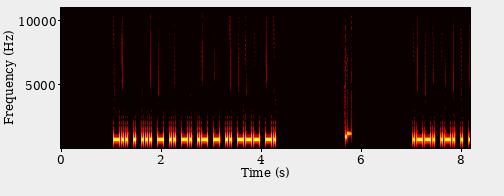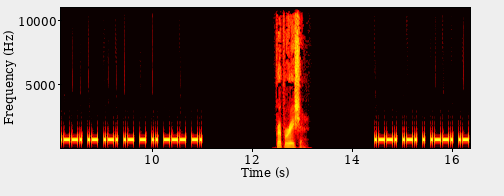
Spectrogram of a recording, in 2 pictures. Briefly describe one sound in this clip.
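Morse code beeps in quick, steady bursts of a single high tone.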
